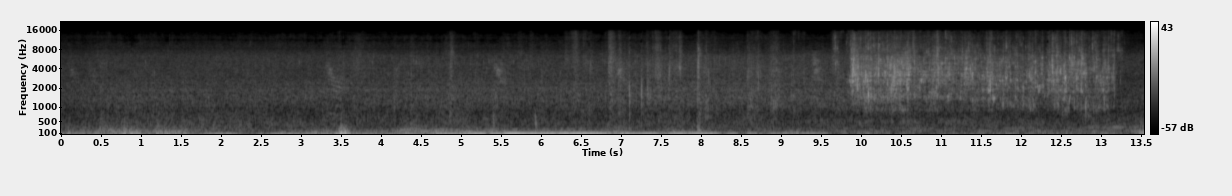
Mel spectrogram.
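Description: Water is poured into a pot of stewing potatoes and goat meat, making a steady close trickling rush with breathy, wind-like hiss and a brighter splashing burst toward the end.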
